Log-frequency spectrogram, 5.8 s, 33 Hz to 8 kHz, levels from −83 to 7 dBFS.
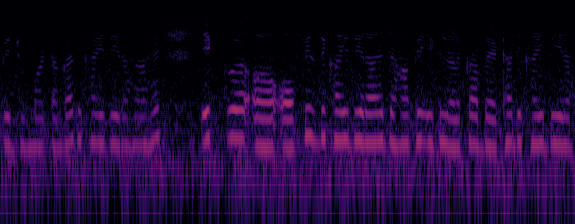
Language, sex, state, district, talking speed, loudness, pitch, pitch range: Hindi, female, Jharkhand, Sahebganj, 240 wpm, -52 LUFS, 235 Hz, 220-250 Hz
